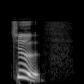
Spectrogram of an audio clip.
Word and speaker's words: tooth: Então, tem o TH no final, precisa falar ele, tooth.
